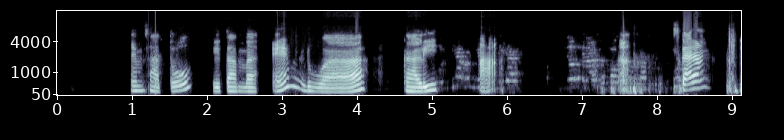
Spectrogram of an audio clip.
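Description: A young woman speaks calmly, heard through an online call.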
